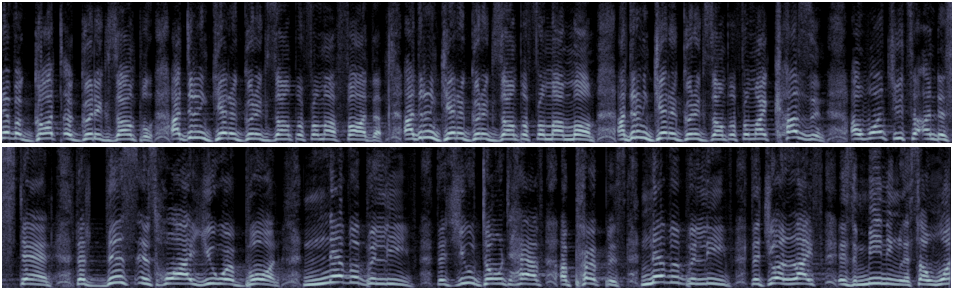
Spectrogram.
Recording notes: This is a sermon I preached at Rhema Youth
